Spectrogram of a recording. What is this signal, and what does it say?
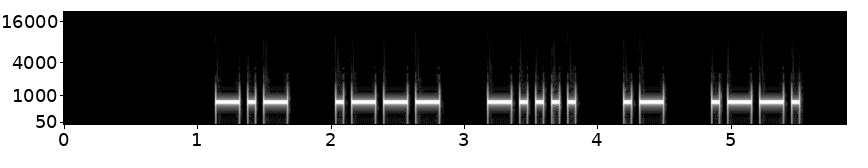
Morse code, heard as a keyed tone, about 20 wpm, spaced as for 14 wpm, 700 Hz. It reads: KJ6AP
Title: 245 Lesson 39g - Letter z - Call Signs 20wpm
